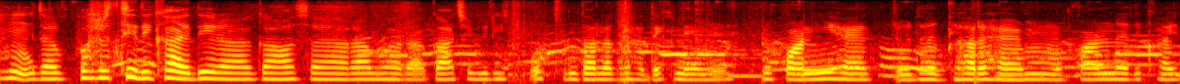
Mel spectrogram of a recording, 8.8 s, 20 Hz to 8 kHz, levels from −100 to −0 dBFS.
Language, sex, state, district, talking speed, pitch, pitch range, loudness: Hindi, female, Bihar, Bhagalpur, 170 wpm, 205 Hz, 200-215 Hz, -28 LUFS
